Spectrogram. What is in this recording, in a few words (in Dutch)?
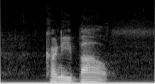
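"kanibaal", Dutch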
